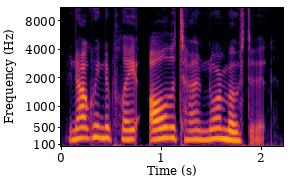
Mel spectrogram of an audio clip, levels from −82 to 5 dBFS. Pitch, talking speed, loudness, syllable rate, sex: 225 Hz, 325 wpm, -16 LUFS, 7.0 syllables/s, female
